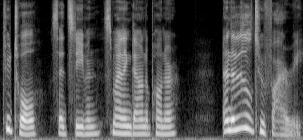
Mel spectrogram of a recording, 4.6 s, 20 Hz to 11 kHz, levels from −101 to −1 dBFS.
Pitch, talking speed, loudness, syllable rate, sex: 195 Hz, 170 wpm, -20 LUFS, 4.8 syllables/s, female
